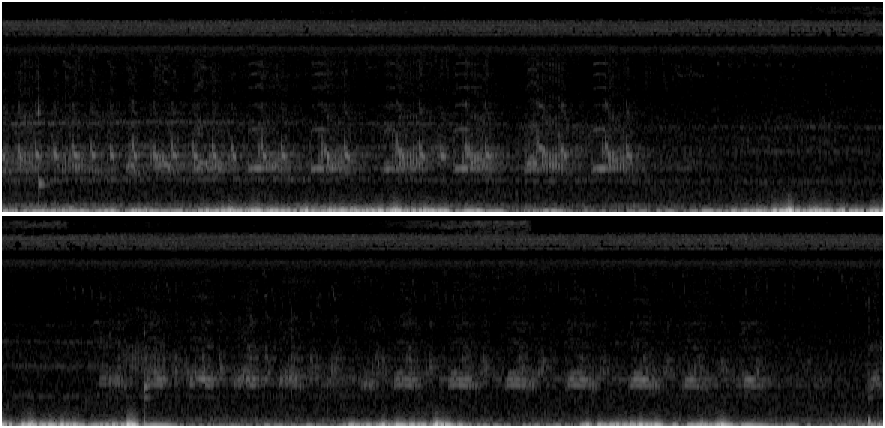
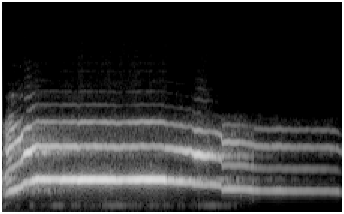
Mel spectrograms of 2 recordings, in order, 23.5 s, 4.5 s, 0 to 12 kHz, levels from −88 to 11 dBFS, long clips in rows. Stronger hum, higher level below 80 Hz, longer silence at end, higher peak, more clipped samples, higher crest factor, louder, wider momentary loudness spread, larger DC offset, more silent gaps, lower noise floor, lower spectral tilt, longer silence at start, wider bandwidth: neither; first, -42 dBFS vs -86 dBFS; second, 0 s vs 0.6 s; second, -10 dBFS vs 0 dBFS; neither; first, 20 dB vs 10 dB; second, -51 LUFS vs -9 LUFS; second, 9 LU vs 17 LU; neither; neither; first, -52 dBFS vs -37 dBFS; second, -3.5 dB/octave vs -8.5 dB/octave; about the same, 0 s vs 0 s; first, 11 kHz vs 2.3 kHz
